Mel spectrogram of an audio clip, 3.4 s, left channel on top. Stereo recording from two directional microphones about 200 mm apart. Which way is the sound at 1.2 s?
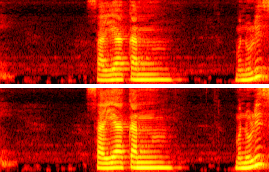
55° right (ahead or behind).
